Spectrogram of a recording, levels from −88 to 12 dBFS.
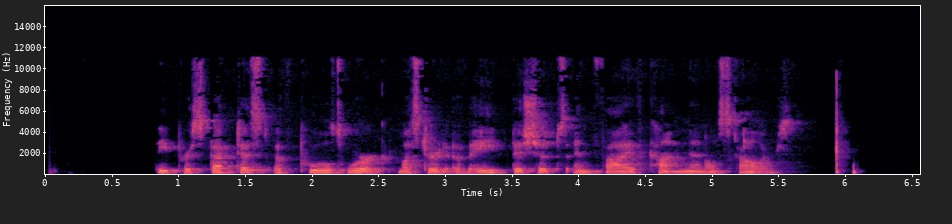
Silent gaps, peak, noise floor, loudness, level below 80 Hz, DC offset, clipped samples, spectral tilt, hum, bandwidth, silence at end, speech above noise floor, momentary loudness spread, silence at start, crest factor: none; -4 dBFS; -84 dBFS; -25 LUFS; -70 dBFS; under 0.1%; under 0.1%; -5 dB/octave; none; 11.5 kHz; 0.45 s; 60 dB; 9 LU; 0.85 s; 20 dB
